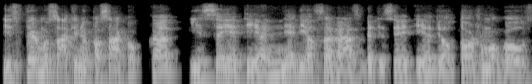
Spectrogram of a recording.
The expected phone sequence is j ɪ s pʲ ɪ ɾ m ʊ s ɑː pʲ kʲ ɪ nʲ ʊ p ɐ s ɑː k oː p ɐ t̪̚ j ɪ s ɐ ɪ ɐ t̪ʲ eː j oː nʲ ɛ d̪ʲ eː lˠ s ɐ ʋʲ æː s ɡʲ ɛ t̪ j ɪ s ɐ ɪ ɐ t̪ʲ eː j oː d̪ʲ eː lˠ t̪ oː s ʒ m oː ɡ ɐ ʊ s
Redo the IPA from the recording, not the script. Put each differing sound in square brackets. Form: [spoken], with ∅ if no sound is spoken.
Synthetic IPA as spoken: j ɪ s pʲ ɪ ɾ m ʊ s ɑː [∅] kʲ ɪ nʲ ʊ p ɐ s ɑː k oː [k] ɐ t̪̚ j ɪ s ɐ ɪ ɐ t̪ʲ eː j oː nʲ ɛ d̪ʲ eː lˠ s ɐ ʋʲ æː s [bʲ] ɛ t̪ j ɪ s ɐ ɪ ɐ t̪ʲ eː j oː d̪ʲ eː lˠ t̪ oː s ʒ m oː ɡ ɐ ʊ s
